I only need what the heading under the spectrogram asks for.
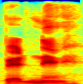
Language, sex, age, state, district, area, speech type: Goan Konkani, male, 30-45, Goa, Salcete, rural, spontaneous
